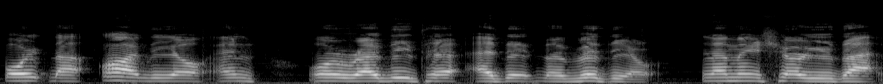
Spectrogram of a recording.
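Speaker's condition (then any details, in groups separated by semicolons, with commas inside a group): Cerebral palsy; uses adaptive equipment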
